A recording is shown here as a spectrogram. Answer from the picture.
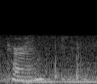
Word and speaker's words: Curran: Like a current. Yeah, almost like carrot. Minus T.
